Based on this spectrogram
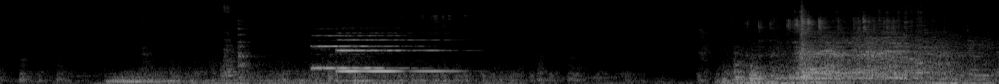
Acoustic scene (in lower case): elevator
